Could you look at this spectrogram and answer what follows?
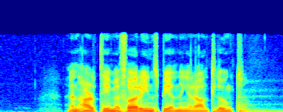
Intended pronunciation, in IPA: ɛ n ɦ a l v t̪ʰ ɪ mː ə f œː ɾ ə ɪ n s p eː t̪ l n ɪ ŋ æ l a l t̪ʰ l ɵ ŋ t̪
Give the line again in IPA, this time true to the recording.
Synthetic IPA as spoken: ɛ n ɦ a l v t̪ʰ ɪ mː ə f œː ɾ ə ɪ n s p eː l n ɪ ŋ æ ɾ a l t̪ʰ l ɵ ŋ t̪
